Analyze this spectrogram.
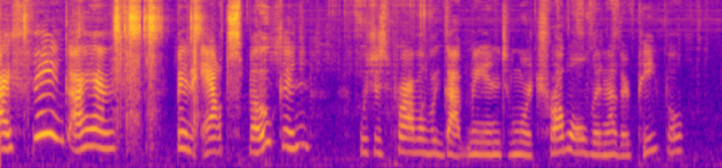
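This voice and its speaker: High-pitched and lively, a woman speaks at a fairly slow pace. Her loudness swings widely, with noticeable background noise around her. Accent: American. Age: 80s+. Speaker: retired family elder. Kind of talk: interview. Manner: halting, repeats words.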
